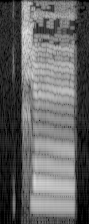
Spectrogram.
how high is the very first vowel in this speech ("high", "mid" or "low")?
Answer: mid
